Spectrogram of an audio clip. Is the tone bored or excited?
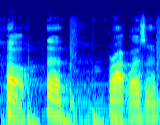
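bored. The name is said in a flat, bored way. The wrestler's arrival no longer matters. "His name don't even ring bells no more to me"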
